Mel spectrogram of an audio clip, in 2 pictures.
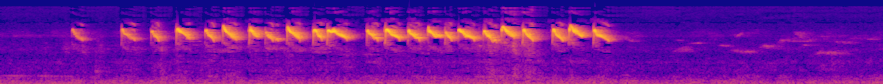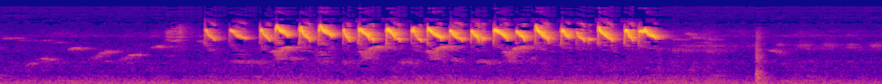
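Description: White-eye (pleci) singing two long bursts of rapid, high repeated notes, about four a second, each burst lasting around five seconds with a pause between.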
